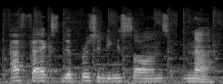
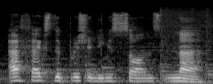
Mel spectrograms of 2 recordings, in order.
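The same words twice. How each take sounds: The two takes are said the same way.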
